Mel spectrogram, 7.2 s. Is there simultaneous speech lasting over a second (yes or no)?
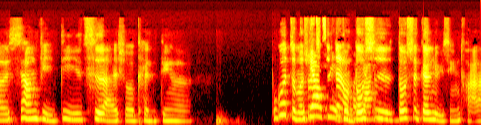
yes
